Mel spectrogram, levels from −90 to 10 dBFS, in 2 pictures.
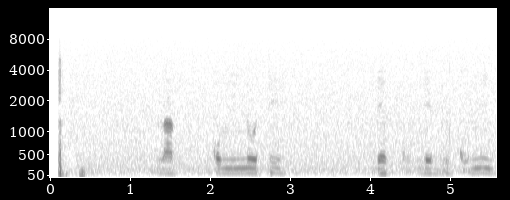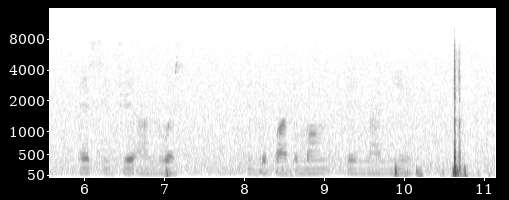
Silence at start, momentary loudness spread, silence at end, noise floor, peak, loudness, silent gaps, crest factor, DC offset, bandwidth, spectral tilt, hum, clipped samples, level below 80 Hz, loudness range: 0.1 s; 17 LU; 0.35 s; -68 dBFS; -8 dBFS; -42 LUFS; none; 36 dB; under 0.1%; 11 kHz; -7 dB/octave; none; under 0.1%; -58 dBFS; 16 LU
